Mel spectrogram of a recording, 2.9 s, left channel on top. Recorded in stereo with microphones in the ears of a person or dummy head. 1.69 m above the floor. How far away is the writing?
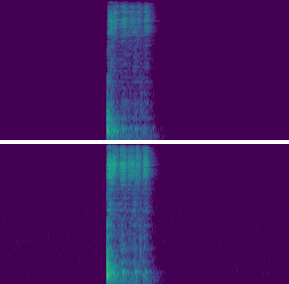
About 0.7 m.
